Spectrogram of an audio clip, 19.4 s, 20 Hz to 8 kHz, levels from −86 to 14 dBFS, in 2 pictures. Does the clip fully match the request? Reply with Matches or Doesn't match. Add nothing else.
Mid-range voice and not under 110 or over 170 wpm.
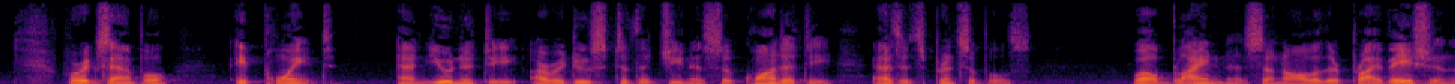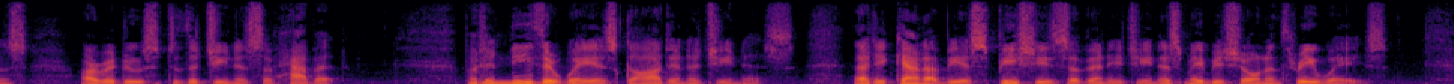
Doesn't match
